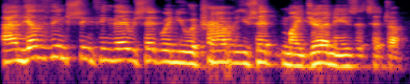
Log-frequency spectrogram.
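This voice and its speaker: A man's voice: a little high, fairly even intonation, very fast, fairly bright tone. Patient male English teacher. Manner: patient, corrects and checks with "okay?" and "yeah?". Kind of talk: conversational English lesson.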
